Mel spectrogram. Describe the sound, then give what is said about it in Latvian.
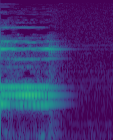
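A loud electric bell in a parliament rings steadily for about half a second to call a vote, a bright sustained metallic tone that then fades away into quiet. “Lūdzu zvanu”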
